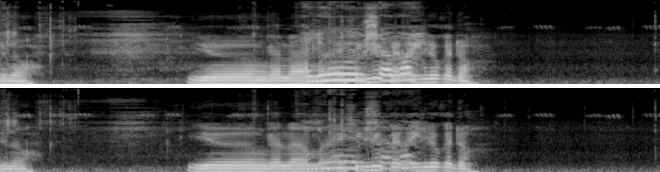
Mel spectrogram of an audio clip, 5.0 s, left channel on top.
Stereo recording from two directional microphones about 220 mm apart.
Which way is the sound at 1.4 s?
10° left (ahead or behind).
